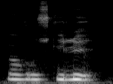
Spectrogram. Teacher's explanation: Görürsüz burda sonuncuya düşür. Sonuncu heca qüvvətli tələffüz olunur.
